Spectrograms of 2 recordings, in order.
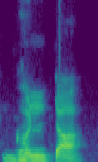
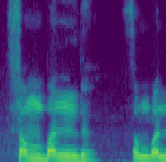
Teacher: अनुस्वार के उच्चारण में नाक से अधिक सांस निकलती है और न या म की ध्वनि आती है। जैसे कि आपका घंटा इसमें आपका घंटा पे बिंदु आ गया।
